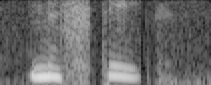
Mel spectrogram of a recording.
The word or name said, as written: mystique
